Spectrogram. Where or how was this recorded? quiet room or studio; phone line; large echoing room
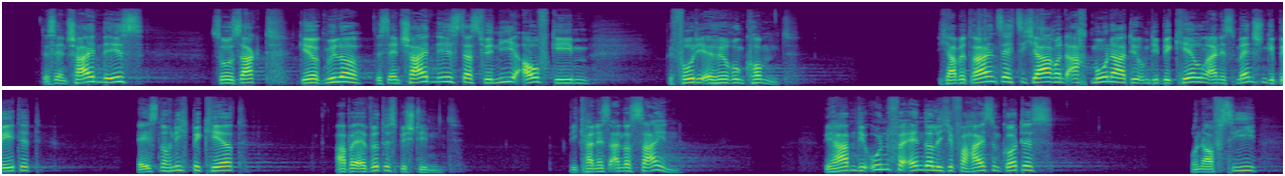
large echoing room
